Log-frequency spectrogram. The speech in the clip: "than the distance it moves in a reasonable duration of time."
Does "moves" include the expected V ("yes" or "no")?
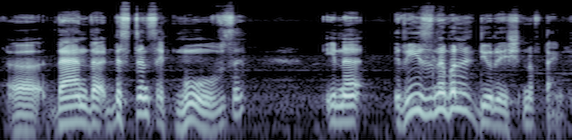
yes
